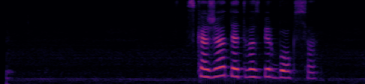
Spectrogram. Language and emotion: Russian, neutral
